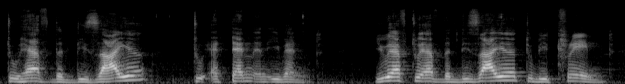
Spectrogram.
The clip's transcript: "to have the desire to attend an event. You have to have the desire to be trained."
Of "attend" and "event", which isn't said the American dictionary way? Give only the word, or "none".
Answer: none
